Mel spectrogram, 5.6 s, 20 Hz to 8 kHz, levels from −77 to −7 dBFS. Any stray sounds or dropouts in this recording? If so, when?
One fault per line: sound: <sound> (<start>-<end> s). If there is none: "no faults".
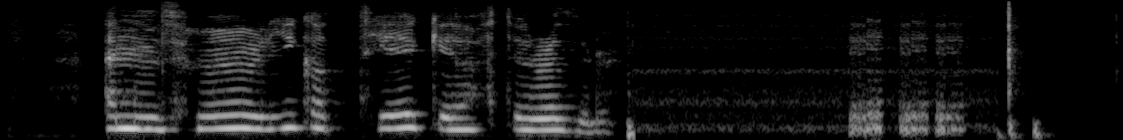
sound: laugh (4.2-4.8 s)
